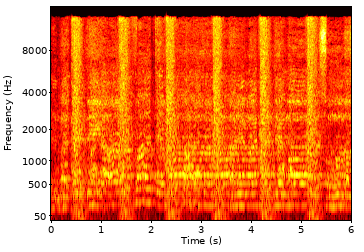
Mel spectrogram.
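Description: Noha interlude: voices chanting a sustained, droning refrain over a steady beat of matam-style chest-beating thuds, roughly one a second.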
